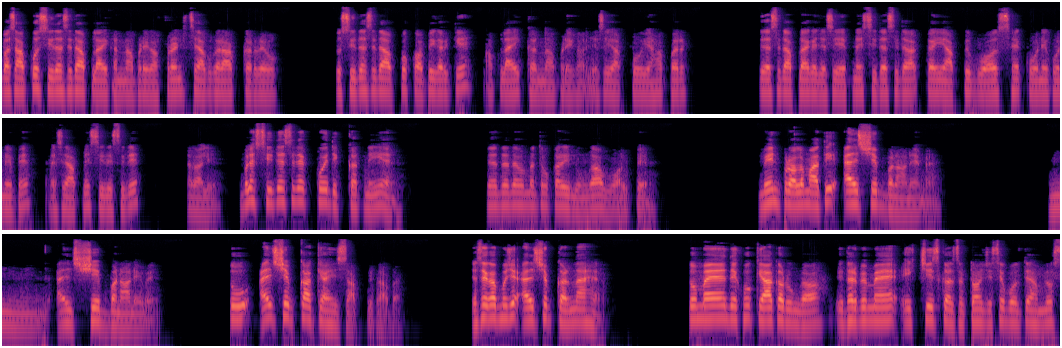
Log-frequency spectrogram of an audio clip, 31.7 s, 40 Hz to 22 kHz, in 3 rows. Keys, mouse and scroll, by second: 1.8 z, 2.3 right click, 2.8 click, 4.3 click, 6.1 click, 7.8-10.4 shift+drag, 14.0 click, 14.6 click, 16.5 click, 16.5 right click, 19.0 z, 19.5 alt+click, 19.5 alt+right click, 20.0 middle click, 20.5 middle click, 21.0 middle click, 21.7 middle click, 22.2 alt+middle click, 23.0 middle click, 23.7 middle click, 24.1-25.8 alt+middle drag, 29.0 click.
